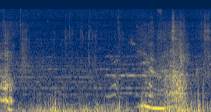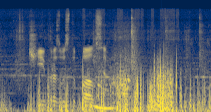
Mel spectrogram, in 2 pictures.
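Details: Lions at Taigan lion park in Crimea, with Chip starting a roaring call-and-response and mother Choli joining; deep pulsed roars carry low beneath overlapping human speech, with background music.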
